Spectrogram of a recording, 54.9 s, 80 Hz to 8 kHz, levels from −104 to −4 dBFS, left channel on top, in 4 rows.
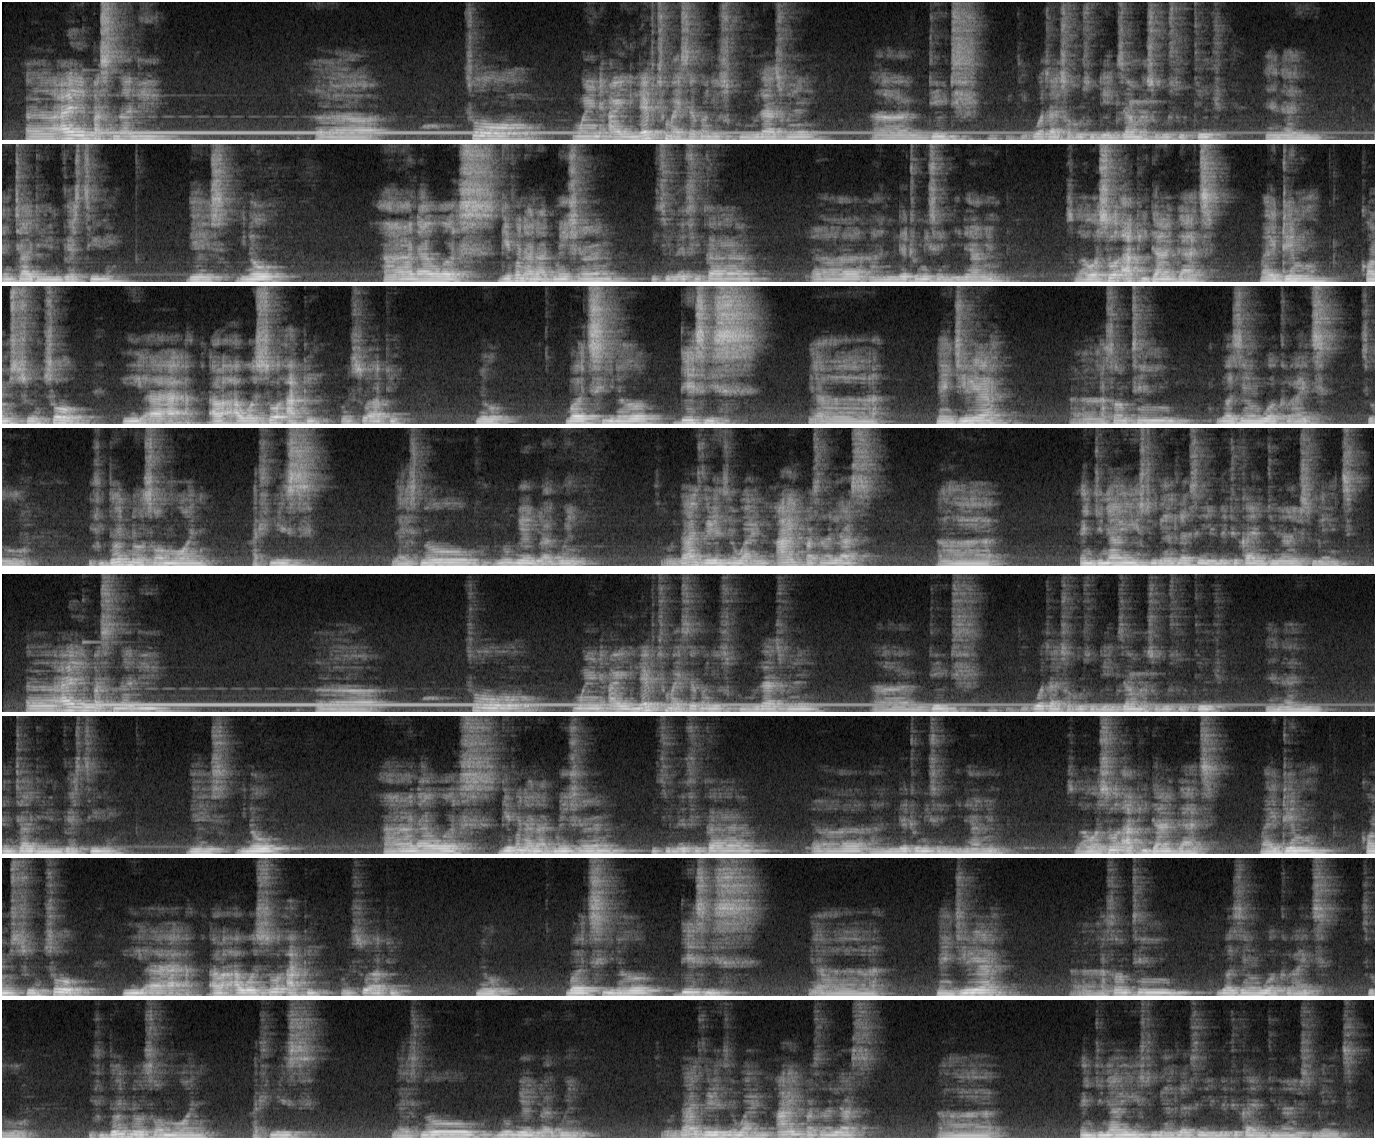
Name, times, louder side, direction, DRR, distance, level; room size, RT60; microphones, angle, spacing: voice 1, 0.2-2.0 3.1-3.8 4.2-4.4 4.6-5.4 5.7-8.2 8.7-12.3 12.6-13.2 13.7-15.0 15.6-16.6 17.5-21.4 21.8-23.8 24.4-25.9 26.3-27.1 27.3-31.5 32.2-32.6 33.1-35.0 35.5-36.3 36.8-37.7 38.1-39.3 39.6-40.8 41.1-41.5 42.1-43.3 43.7-44.4 45.1-47.1 47.8-49.9 50.5-51.2 52.0-54.7, equal, 85° left, 1.1 m, -28 dB
sound 1, 0.8-13.9, right 2 dB, 15° right, 0.6 m, -40 dB
8.5 x 8.1 x 2.9 m
head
